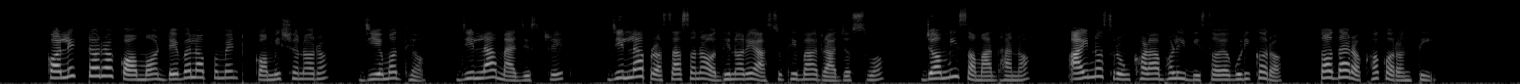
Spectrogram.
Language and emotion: Odia, neutral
